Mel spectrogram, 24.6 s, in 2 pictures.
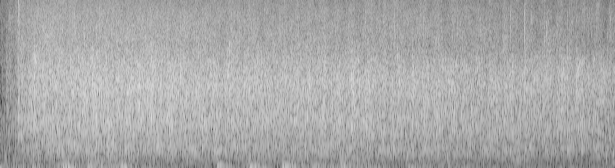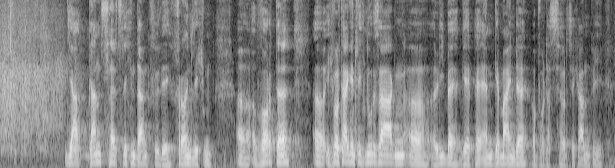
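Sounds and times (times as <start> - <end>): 
audience applause: 0.0 - 13.8
speech: 13.6 - 24.5.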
